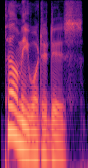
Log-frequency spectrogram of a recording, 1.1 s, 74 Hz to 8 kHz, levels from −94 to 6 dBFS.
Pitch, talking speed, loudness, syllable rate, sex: 115 Hz, 270 wpm, -19 LUFS, 5.1 syllables/s, male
